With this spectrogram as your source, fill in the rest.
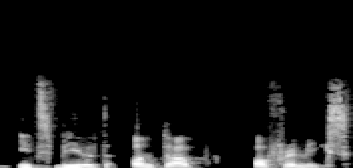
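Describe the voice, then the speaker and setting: Speaking at a fairly slow pace, a woman talks with a French accent. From France. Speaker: developer relations engineer. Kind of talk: conference talk. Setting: remote talk without live audience.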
